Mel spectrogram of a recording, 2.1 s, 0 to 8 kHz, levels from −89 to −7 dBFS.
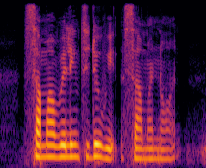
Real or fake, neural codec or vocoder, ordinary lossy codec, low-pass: real; none; none; 7.2 kHz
